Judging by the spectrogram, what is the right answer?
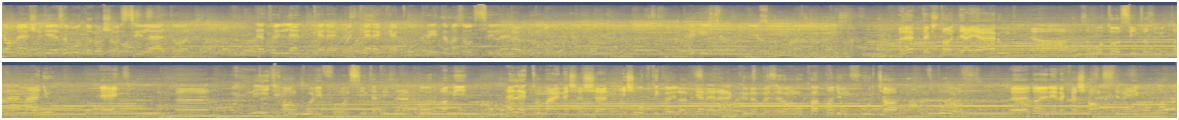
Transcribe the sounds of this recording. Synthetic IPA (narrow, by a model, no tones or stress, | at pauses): omaːʃuɟɛːzɒmo̞t̪o̞ɾo̞ʃo̞sːilːaːt̪o̞r | t̪ɛɦaːt̪ho̞ɟlɛnt̪kɛɾɛkʋɒckɛɾɛkɛko̞ŋkreːt̪ɒnɒzo̞sːilːaːɛbɾoɡ̪oo | t̪ | ɛɡeːsɛnuːjneːzkot̪i | ɒlɛt̪ːɛkʃt̪ɒnd̪jaːjaːɾuŋk | ɛzɒmo̞t̪o̞rsint̪ɒzuːjt̪ɒlaːlmaːɲu | ɛɟ | neːɟhɒŋkkolifonsint̪ɛt̪izaːt̪o̞ɾɒmi | ɛlɛk̚t̪ro̞maːɡnɛʃɛʃɛneːʃo̞pt̪ikɒjilɒɡɡɛnɛɾaːlkylø̞mbøzøːɦɒŋɡokɒt̪nɒɟo̞ɱfurt͡ʃɒ | pors | ønɒɟoeːrd̪ɛkɛʃhɒŋksinɛjivɒnvɒn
